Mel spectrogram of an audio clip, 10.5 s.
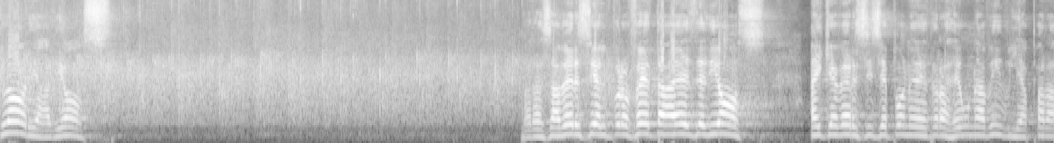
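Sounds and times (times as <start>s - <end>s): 
speech: 0.0s - 1.2s, 5.2s - 10.5s
audience applause: 0.0s - 6.3s.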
